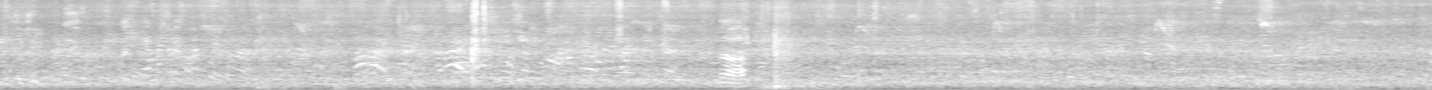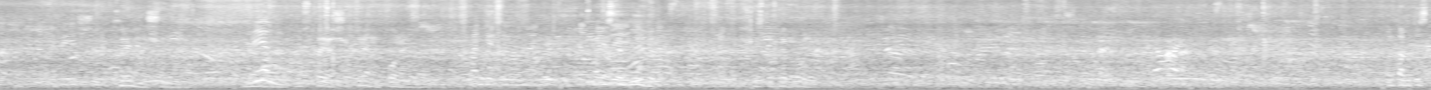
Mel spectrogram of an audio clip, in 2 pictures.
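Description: A crowd of shoppers chatters in a large echoing hall.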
